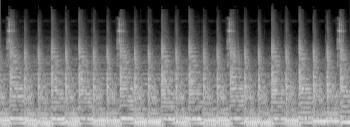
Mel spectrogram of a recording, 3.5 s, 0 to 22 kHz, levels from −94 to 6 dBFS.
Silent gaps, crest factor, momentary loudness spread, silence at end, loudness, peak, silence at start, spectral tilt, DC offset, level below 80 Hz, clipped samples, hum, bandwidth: none; 12 dB; 1 LU; 0 s; -12 LUFS; 0 dBFS; 0 s; -6 dB/octave; 0.9%; -26 dBFS; under 0.1%; none; 13 kHz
